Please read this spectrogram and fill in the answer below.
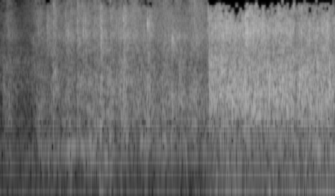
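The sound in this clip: Hand clapping during Buddhist chanting of Amitabha Buddha's name: dense, irregular claps that jump louder about two-thirds of the way through and stay strong to the end.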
